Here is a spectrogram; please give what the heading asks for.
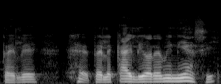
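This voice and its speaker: An actor playing a gentle, principled middle-aged village goldsmith and father in a radio drama, speaking earnestly in colloquial rural Bangladeshi Bengali. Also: mid-range voice, fast, dry recording, muffled recording, lightly acted. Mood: humble, hesitant.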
